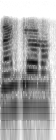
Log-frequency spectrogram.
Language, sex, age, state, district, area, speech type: Kannada, female, 60+, Karnataka, Dakshina Kannada, rural, conversation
